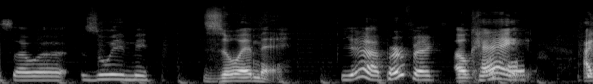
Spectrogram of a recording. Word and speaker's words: Zoë: Zoey. Am I saying that correctly? Or is it with an exonteu or something? Do I need to French pronunciation? So, uh, Zoe.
